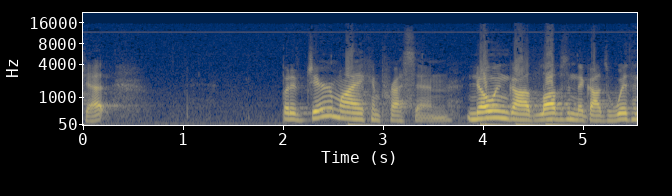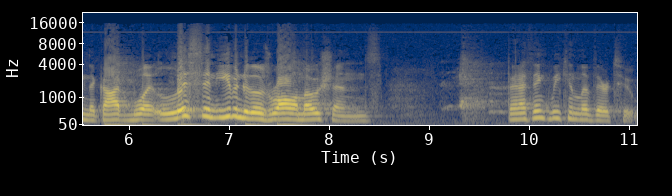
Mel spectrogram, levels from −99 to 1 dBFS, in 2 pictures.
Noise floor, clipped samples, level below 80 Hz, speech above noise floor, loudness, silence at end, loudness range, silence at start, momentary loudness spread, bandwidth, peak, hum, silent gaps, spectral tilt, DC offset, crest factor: -60 dBFS; under 0.1%; -58 dBFS; 40 dB; -20 LUFS; 0 s; 8 LU; 0 s; 20 LU; 13.5 kHz; -8 dBFS; none; none; -7 dB/octave; under 0.1%; 14 dB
